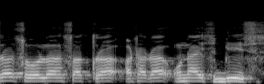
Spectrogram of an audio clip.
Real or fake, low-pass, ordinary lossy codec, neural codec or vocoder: real; none; none; none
